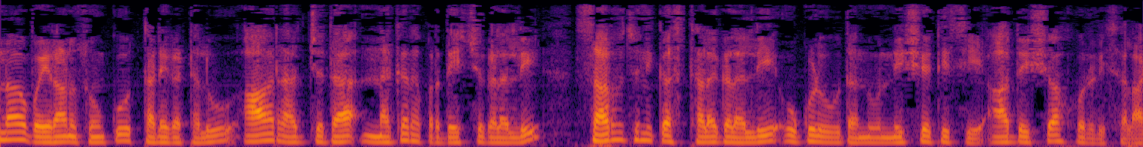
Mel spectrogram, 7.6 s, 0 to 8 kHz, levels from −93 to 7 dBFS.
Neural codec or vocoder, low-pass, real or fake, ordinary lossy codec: none; 7.2 kHz; real; MP3, 32 kbps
